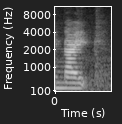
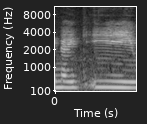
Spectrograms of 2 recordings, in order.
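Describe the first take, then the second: First: The word ends without an ee sound. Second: The word ends with an ee sound. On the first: This is the form used in the UK. "we say Nike. You forget that there's an E" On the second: This is the form not used in the UK. "in the U K we don't say Nike"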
